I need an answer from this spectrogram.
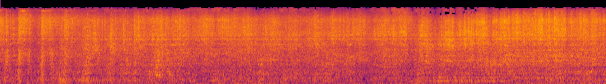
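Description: Covered hopper cars of a grain train rolling past, steel wheels clacking over the rail joints over a steady rumble.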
